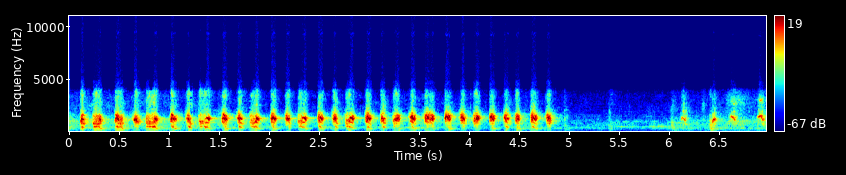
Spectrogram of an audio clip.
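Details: Partridge giving a rapid, even run of harsh, cackling chuck notes for about five seconds, then a short quiet pause before a few more scattered clucks.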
